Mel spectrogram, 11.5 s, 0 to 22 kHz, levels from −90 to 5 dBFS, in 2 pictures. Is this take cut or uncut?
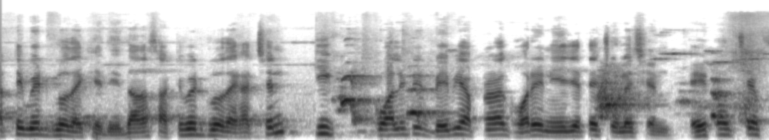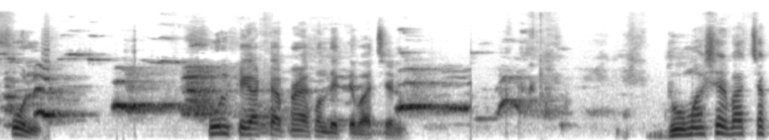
cut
